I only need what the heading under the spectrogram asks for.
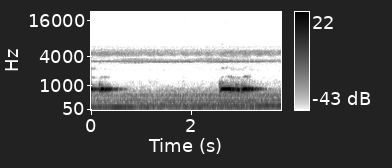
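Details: Katuranggan majapahit perkutut, a zebra dove with a voice unlike the usual: the tail of one coo, then after a pause a fresh phrase of rapid pulsed notes settling into a sustained mid-pitched tone, faint whine in background.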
